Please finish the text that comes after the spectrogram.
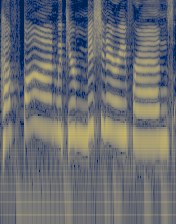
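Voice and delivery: high, over-sweet sarcasm; mock sarcastic gushing. Sarcastic comeback to a church classmate, mock gushing.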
